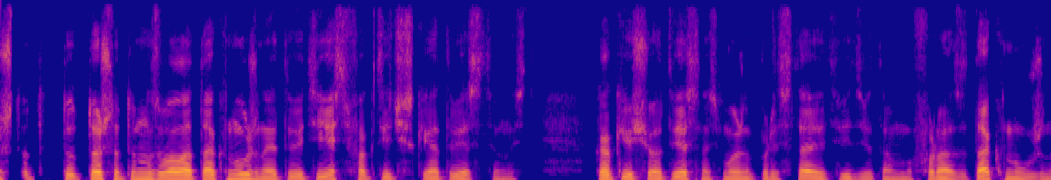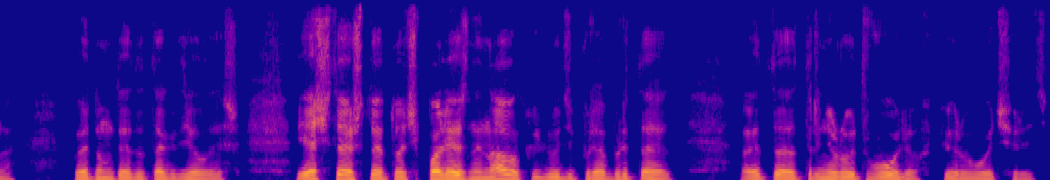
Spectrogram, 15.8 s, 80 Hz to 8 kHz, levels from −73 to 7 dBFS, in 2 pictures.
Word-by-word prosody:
что, 140 - -8 0.2
т 165 +5 -2
тут 155 -1 +6
что 155 +2 -2
ты 150 +2 -5
назвала 150 0 +5
так 145 +2 +1
нужно- 175 -6 +1
это 130 +1 -2
ведь 130 0 -4
и - - 0
есть 170 +2 -1
фактически 125 -1 -6
ответственность. 110 -3 -5 0.4
Как 145 -2 +2
ещё 125 -1 +1
ответственность 125 -1 -2
можно 120 -2 -2
представить 110 +1 -1
в - - -24
виде 105 -2 -6
там 105 +1 -8
фразы: 105 -4 -1
"Так 150 - +3
нужно"- 100 -3 -5 0.4
поэтому 120 0 0
ты 125 - +1
это 115 -2 -2
так 115 -1 0
делаешь. 105 -3 -3 0.4
Я 145 +6 +5
считаю 170 0 +2
что 170 - -2
это 160 -1 0
очень 145 - -3
полезный 150 -8 +6
навык 150 -2 +2
л 125 - -5
люди 120 -2 -2
приобретают. 110 -2 -1 0.5
Это 120 0 +1
тренирует 130 +1 0
волю, 120 -7 0
в - - -32
первую 105 -2 -4
очередь. 100 -2 -9
120 Hz, 175 wpm, -21 LUFS, 110-140 Hz, 0.5 s, тут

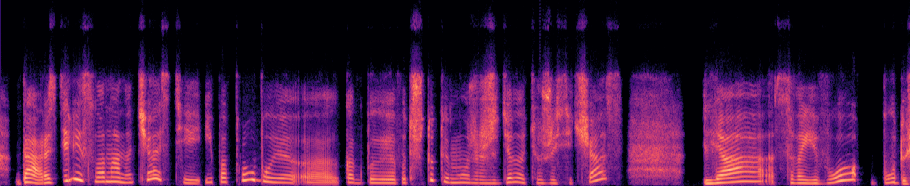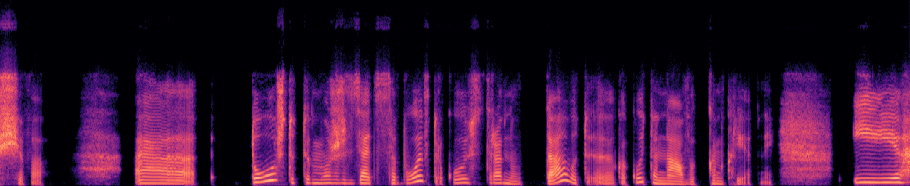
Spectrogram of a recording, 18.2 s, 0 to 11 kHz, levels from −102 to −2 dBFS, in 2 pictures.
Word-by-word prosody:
Да, 250 -2 +6
раздели 315 - +5
слона 275 -2 +1
на 230 -2 -4
части 405 - +2
и 240 +6 -8
попробуй, 280 +1 0
э, 120 - -4
как 230 -5 -4
бы 205 -1 -1
вот 215 - -3
что 365 - +2
ты 265 -7 -5
можешь 220 -4 -3
сделать 225 +4 -2
уже 195 -1 +1
сейчас 275 - 0 0.8
для 250 +10 +4
своего 210 - -1 0.2
будущего. 230 +3 +4 0.9
А, 185 -2 +2
э, - - -4 0.6
то, 290 +10 +3
что 225 - +2
ты 205 - -7
можешь 200 +1 0
взять 185 0 0
с - - -12
собой 195 - -1
в - - -14
другую 215 +3 -7
страну. 195 -7 -5 0.2
Да 355 0 +5
вот, - - -5
э, - - -7
какой-то 245 -5 -5
навык 145 -6 -1
конкретный. 160 -3 -10 0.8
И 240 0 +4
225 Hz, 130 wpm, -25 LUFS, 190-260 Hz, 0.9 s, Да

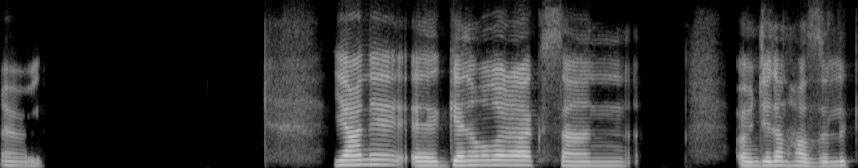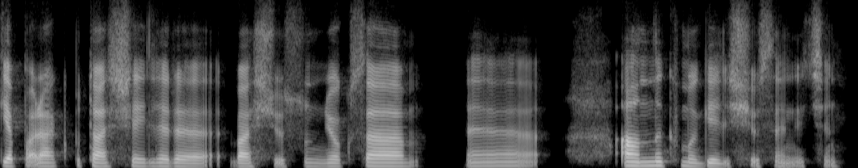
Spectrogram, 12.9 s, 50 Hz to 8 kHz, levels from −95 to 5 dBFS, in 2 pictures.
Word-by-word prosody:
Evet. 190 -2 -5 2.2
Yani, 230 +1 +4
eee, 190 0 +4
genel 210 +3 +3
olarak 220 -1 +4
sen 185 -1 -2 0.8
önceden 195 +2 +2
hazırlık 185 0 -2
yaparak 165 -1 0
bu - - -11
tarz 165 -2 +2
şeylere 165 -3 -2 0.2
başlıyorsun. 155 +1 -4
Yoksa, 165 +1 +2 0.5
eee, 180 +1 -5 0.6
anlık 185 0 +2
mı 170 -3 -3
gelişiyor 155 0 -4
senin - - -10
için? - - -11
185 Hz, 95 wpm, -25 LUFS, 165-195 Hz, 2.2 s, Yani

